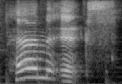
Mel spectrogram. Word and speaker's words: Penix: Indiana's quarterback is named Michael Penix, Penix, pronounced Penix.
